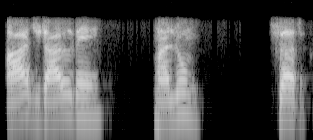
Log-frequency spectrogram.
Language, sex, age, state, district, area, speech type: Hindi, male, 30-45, Uttar Pradesh, Sitapur, rural, conversation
